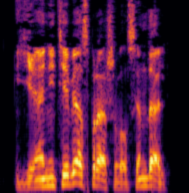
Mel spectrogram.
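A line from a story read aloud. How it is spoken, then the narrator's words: Barked. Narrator (Russian): рявкнул Солис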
